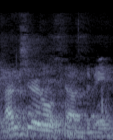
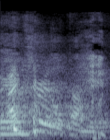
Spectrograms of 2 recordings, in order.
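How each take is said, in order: First: Much lower and softer, to herself; soft aside. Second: Louder, quicker reassurance to the crowd; louder take. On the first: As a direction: mutter it under the breath as an afterthought. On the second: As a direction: say it out loud to the room, a little fast. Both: Shown as a demonstration. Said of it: "repeats it more softly".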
